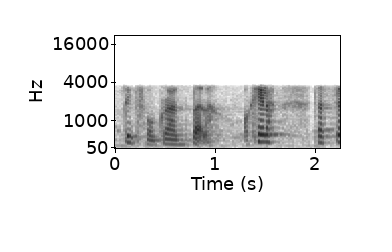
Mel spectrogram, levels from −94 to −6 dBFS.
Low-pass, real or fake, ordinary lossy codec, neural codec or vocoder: 3.6 kHz; real; none; none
